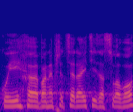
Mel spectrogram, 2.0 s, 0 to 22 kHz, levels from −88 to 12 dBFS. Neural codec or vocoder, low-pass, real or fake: none; 7.2 kHz; real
